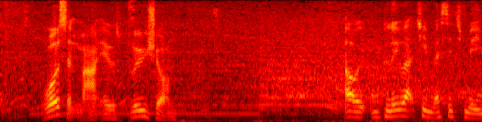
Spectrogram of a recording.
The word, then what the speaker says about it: Grosjean: That's what I called him before, but then I hear people saying it was Blue Jean.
